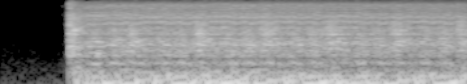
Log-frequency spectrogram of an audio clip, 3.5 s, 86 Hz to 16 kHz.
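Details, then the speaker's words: C10 with an LS swap, first start attempt after the fuel system install, with the fuel pump primed: steady starter cranking with even low pulses but it never fires; the owner suspects something isn't getting power. "starter sounds rough let's go ahead and check some stuff out well i guess i'm going to start cut the multimeter out and i'm kind of thinking that you know our science in here it's not getting powered where it needs to be"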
